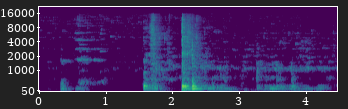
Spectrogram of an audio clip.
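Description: Metal skimmer knocking and scraping against a frying pan as it stirs and lifts French fries in hot oil: several clatters, the loudest two close together about two seconds in, over a faint sizzle of frying oil.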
